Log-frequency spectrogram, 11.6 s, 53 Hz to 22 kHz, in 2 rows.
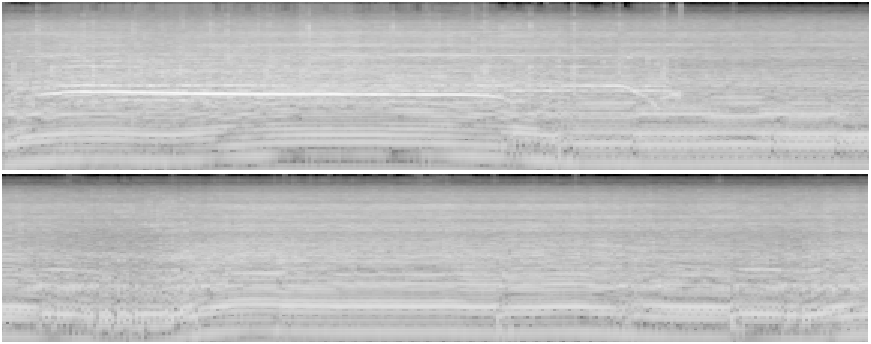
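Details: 1964 Honda C110 single, reassembled from pieces, idling unevenly with its note sagging and climbing at random: hunting idle. The carburettor slide isn't working and the throttle is unhappy; the bike later won't restart.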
